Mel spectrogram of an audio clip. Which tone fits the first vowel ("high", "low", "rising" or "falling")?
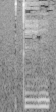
high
